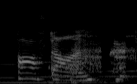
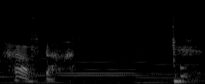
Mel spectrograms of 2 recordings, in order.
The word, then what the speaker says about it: Halfdan: Half dawn. I'd rather not. Half done. Half done. You pronounce the L, but we we'll get to we're going to have a vocal lesson one day.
